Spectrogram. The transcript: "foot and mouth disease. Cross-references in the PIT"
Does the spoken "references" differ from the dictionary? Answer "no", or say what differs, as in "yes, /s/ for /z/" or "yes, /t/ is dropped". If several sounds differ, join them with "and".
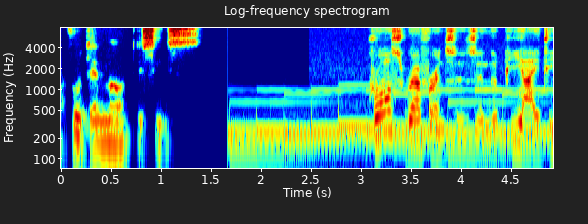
no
